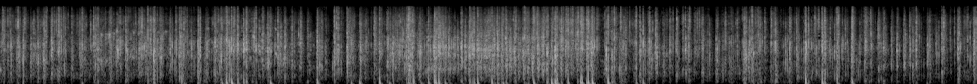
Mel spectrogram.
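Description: A small, flat, hollow pink printed cardboard box is held in both hands close to the microphones and tapped very rapidly with fingertips and nails. The result is a dense, continuous stream of dry, crackling clicks that are bright and thin, with almost no low end and no ring after each tap. The tapping runs steadily for about ten seconds, easing slightly around the six-second mark.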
